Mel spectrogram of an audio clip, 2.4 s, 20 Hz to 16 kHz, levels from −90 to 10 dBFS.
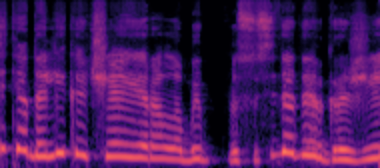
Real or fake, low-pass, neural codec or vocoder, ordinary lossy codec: fake; 14.4 kHz; vocoder, 44.1 kHz, 128 mel bands every 512 samples, BigVGAN v2; Opus, 32 kbps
